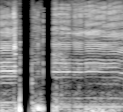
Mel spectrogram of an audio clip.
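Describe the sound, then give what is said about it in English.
A small-displacement model airplane engine buzzes with a steady, high-pitched whine, cutting out briefly twice near the start before droning on continuously at moderate loudness, as toy airplanes are flown at a muddy, rainy outdoor event. “So we're having a great time slopping around in the mud and flying toy airplanes of small displacement.”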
